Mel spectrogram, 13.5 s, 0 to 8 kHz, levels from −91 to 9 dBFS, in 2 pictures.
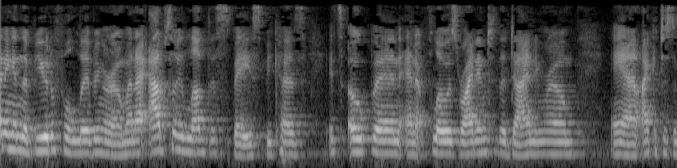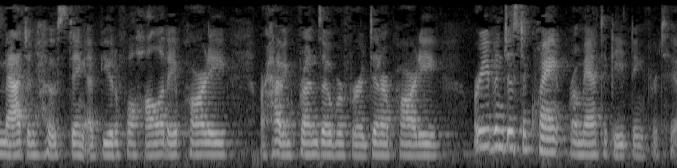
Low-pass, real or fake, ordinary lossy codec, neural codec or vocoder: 7.2 kHz; real; MP3, 32 kbps; none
